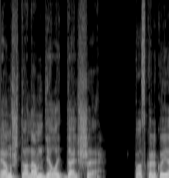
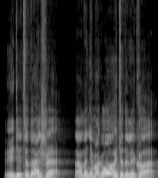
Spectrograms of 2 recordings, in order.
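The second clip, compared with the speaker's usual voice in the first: high rough shout down the corridor; 7 semitones higher than usual. A narrator's reading. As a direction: call out to the group. (грубый крик)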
